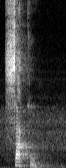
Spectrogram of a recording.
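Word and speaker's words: saco: other one Saku Saku now you may have noticed you may have noticed that the O in the end of the word has a very soft sound so it's not s it's Saku actually it sounds like U Sak Saku this is the strong syllable sa and then Saku okay so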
